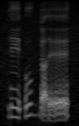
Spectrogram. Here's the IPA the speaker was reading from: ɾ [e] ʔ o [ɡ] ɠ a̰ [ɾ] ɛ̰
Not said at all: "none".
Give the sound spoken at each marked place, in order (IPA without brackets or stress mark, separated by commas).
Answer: e, ɡ, ɾ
